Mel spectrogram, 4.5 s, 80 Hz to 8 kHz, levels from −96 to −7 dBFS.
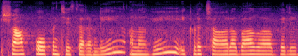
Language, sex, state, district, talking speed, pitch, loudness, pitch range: Telugu, female, Andhra Pradesh, Annamaya, 120 wpm, 190 Hz, -20 LUFS, 180-200 Hz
